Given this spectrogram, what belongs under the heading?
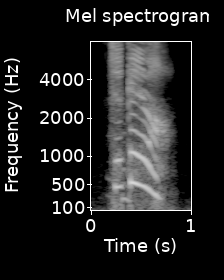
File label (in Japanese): "チェケラ", kawaii voice; 音ゲー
